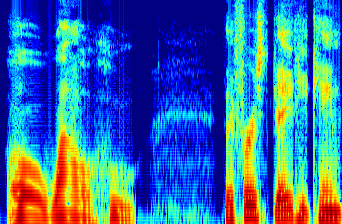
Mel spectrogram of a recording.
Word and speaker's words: Oahu: named him after this island Oahu pronounced oh wow who the first gate he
